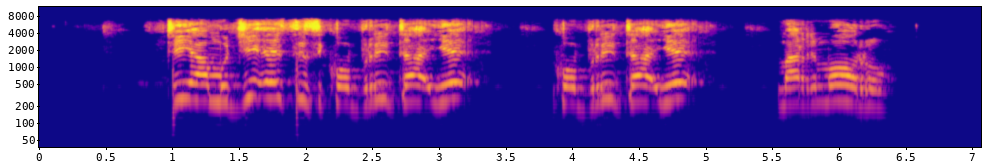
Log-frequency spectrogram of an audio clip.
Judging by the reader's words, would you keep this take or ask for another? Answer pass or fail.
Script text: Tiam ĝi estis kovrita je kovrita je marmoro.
pass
